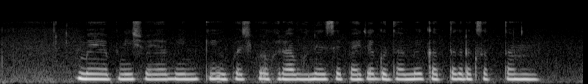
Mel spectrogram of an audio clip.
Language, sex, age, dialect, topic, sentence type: Hindi, female, 18-24, Awadhi Bundeli, agriculture, question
